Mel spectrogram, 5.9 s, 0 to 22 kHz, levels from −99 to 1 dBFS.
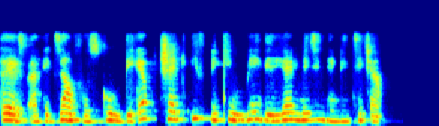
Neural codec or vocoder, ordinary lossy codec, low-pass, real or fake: codec, 16 kHz, 2 kbps, X-Codec, HuBERT features, trained on balanced general audio; none; 7.2 kHz; fake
